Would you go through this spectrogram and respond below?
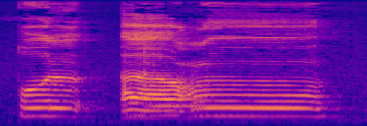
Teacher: Qul di situ apabila ada domah maka pengucapannya ya ini dengan memonyongkan daripada mulut kita.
